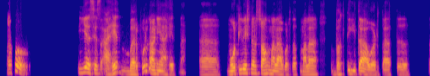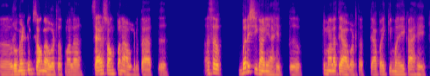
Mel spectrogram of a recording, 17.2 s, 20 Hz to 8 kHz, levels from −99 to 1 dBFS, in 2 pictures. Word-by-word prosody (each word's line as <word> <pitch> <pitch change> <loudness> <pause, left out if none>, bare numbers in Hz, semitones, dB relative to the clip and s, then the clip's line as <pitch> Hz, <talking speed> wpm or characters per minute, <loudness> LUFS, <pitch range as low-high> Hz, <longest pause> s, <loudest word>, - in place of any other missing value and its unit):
अ, - - -4
हो. 455 -1 +4 1.0
Yes, 165 -1 +4
yes. 145 - -1
आहेत 110 -1 +1 0.2
भरपूर 115 - +1
गाणी 130 -2 +3
आहेत 120 - -2
ना. - - -18 0.3
अ, 100 -1 -6 0.2
मोटिव्हेशनल 150 +6 +3
सॉंग 135 +2 +3
मला 120 -3 +3
आवडतात. 105 - -4
मला 110 0 -1 0.4
भक्तिगीतं 115 +4 -1
आवडतात, 95 0 0
अ, 95 -1 -3 0.5
अ, 100 0 -4
रोमॅन्टिक 130 +5 +3
सॉंग 125 -1 +5
आवडतात 105 -1 +2
मला. 95 0 -3 0.3
सॅड 135 +3 +7
सॉंगपण 135 -1 +2
आवडतात. 100 -2 -1 0.2
अ, 95 - -5 0.9
असं 155 +3 +4 0.5
बरीचशी 185 -1 +4
गाणी 120 -5 +3
आहेत 100 -2 -7
अ, 100 -1 -2 0.5
की - - -6
मला 120 -1 +3
ते - - +5
आवडतात. 95 -4 +1
त्यापैकी 110 +2 -4
मग 115 -1 -3
एक 110 0 -4
आहे 105 0 -1
110 Hz, 140 wpm, -26 LUFS, 100-135 Hz, 1.0 s, सॅड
